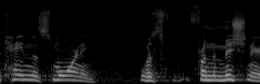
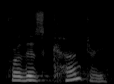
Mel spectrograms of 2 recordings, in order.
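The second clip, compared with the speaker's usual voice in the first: retold prayer; 8 dB quieter than usual. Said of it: "And I just said".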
